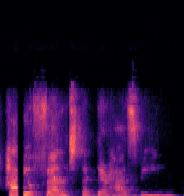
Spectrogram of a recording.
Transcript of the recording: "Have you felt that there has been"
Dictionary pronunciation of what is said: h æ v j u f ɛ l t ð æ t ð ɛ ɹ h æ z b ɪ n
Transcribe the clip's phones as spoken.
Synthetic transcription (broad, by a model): h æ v j u f ɛ l t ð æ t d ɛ ɹ h æ z b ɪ n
